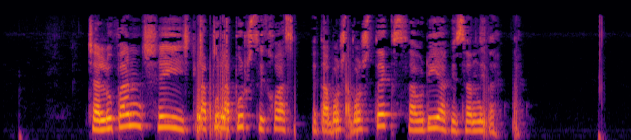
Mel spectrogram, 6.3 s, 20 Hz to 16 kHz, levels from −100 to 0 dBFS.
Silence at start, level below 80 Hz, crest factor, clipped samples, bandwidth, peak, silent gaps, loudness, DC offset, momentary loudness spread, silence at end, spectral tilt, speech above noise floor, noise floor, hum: 0.9 s; -66 dBFS; 20 dB; under 0.1%; 11.5 kHz; -10 dBFS; none; -27 LUFS; under 0.1%; 8 LU; 1.1 s; -3.5 dB/octave; 56 dB; -83 dBFS; none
